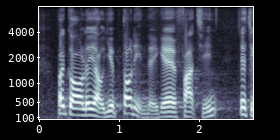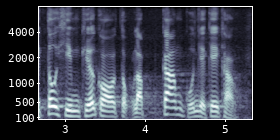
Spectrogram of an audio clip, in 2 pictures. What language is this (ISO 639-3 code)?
yue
